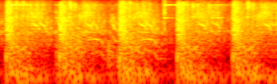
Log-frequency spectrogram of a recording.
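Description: Bursts of assault rifle fire in the action game Fear Effect, four loud clattering volleys repeating at an even rhythm about every half second, close and dense, with no talking.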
